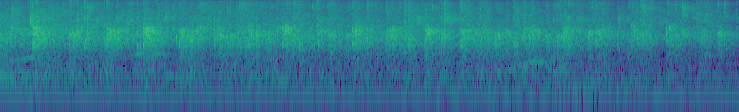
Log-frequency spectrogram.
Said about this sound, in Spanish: Dele un fuerte aplauso al Eterno porque somos parte de esa fiesta. Somos parte de ser Bené Israel.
